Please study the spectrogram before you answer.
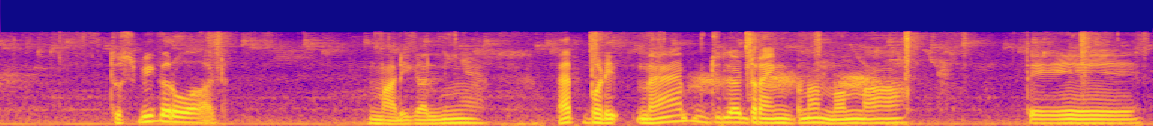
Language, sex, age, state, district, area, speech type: Dogri, male, 18-30, Jammu and Kashmir, Kathua, rural, spontaneous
